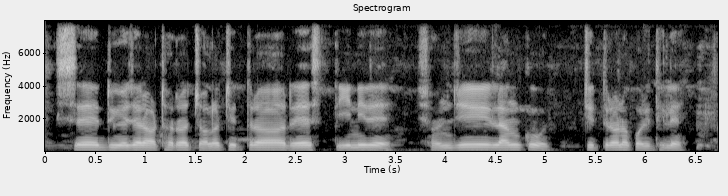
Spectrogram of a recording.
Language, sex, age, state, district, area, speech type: Odia, male, 18-30, Odisha, Malkangiri, urban, read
